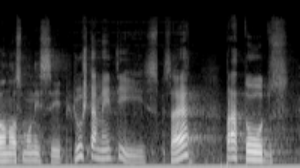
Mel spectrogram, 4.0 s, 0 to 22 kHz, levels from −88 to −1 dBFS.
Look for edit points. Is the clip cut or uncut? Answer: cut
